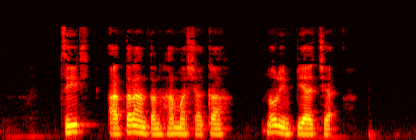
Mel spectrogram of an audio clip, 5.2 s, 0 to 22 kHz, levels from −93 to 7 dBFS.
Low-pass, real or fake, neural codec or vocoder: 10.8 kHz; real; none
